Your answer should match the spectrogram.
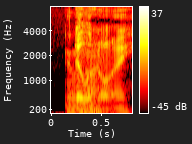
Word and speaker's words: Illinois: Illinois. Yeah. – Is that how that's pronounced? – Yeah.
